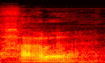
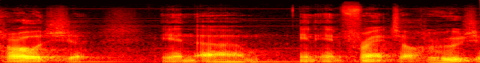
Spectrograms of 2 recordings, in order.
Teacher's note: like the R in French, it's like a guttural R, like hara, like when they say rouge in French, or rouge, I should say.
